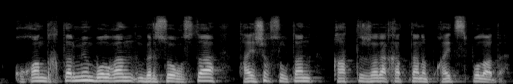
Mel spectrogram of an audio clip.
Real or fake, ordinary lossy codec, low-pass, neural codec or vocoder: real; AAC, 64 kbps; 9.9 kHz; none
